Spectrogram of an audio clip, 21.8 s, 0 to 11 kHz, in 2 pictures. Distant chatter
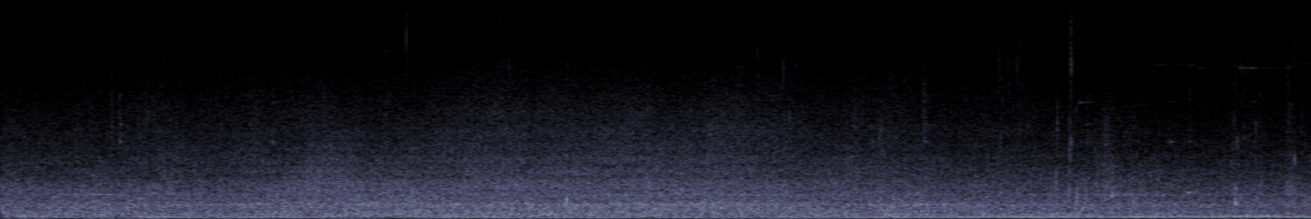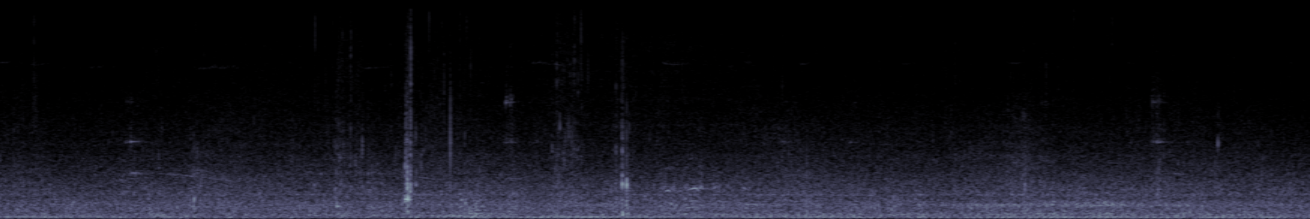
8.6 18.2

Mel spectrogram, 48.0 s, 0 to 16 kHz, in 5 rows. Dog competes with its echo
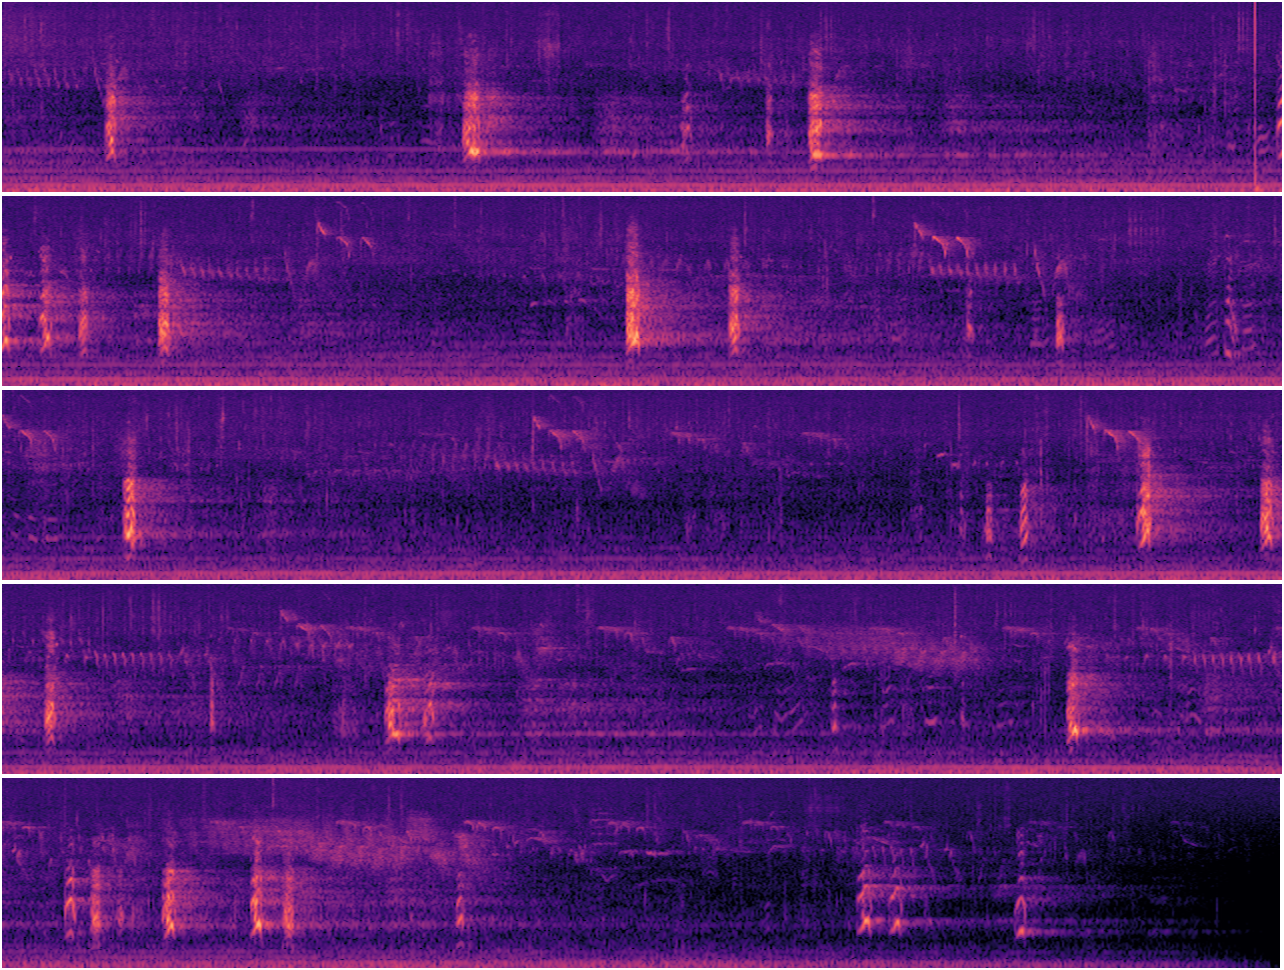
38.9 42.0

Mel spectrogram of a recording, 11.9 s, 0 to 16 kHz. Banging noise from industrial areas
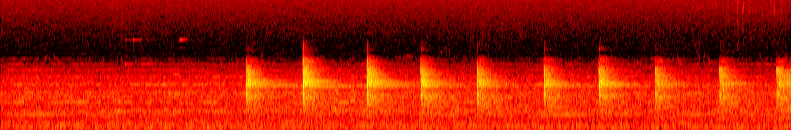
3.7 11.8

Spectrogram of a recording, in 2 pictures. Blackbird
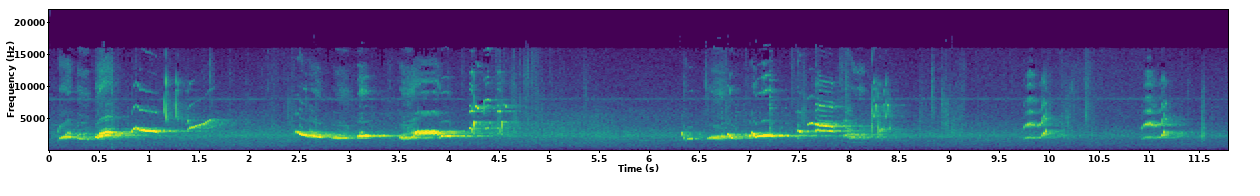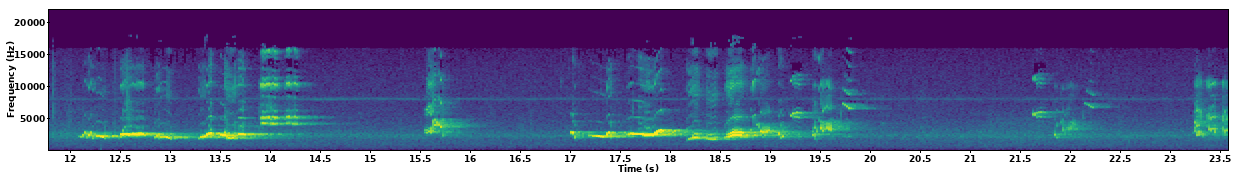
0.0 1.8, 2.4 4.8, 6.3 8.5, 10.9 11.4, 12.1 14.5, 17.0 20.0, 21.6 22.4, 23.2 23.5

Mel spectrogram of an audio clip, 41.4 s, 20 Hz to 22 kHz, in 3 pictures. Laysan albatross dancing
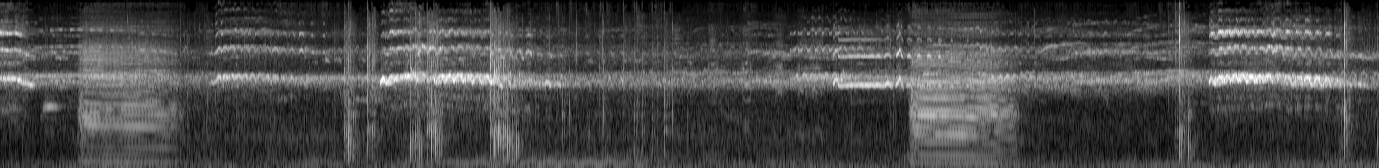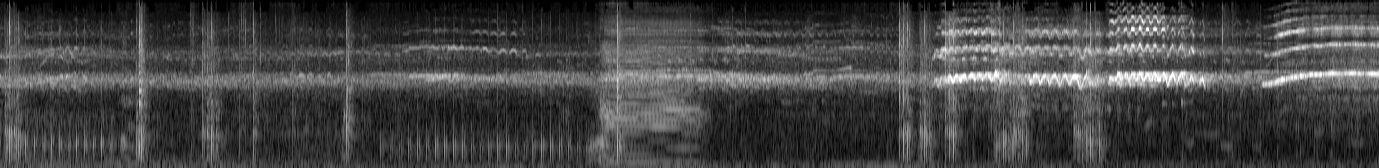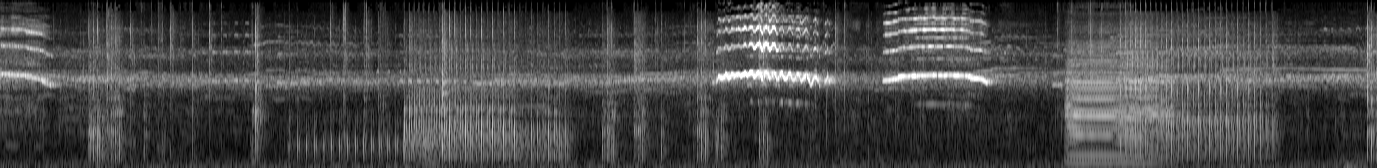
0.0 10.4, 11.7 20.9

